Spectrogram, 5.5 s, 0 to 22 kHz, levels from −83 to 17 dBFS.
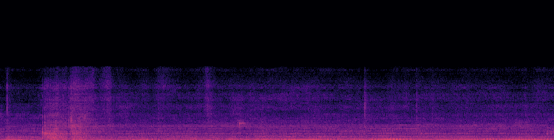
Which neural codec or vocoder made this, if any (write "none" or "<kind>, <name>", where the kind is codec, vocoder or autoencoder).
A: codec, SNAC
